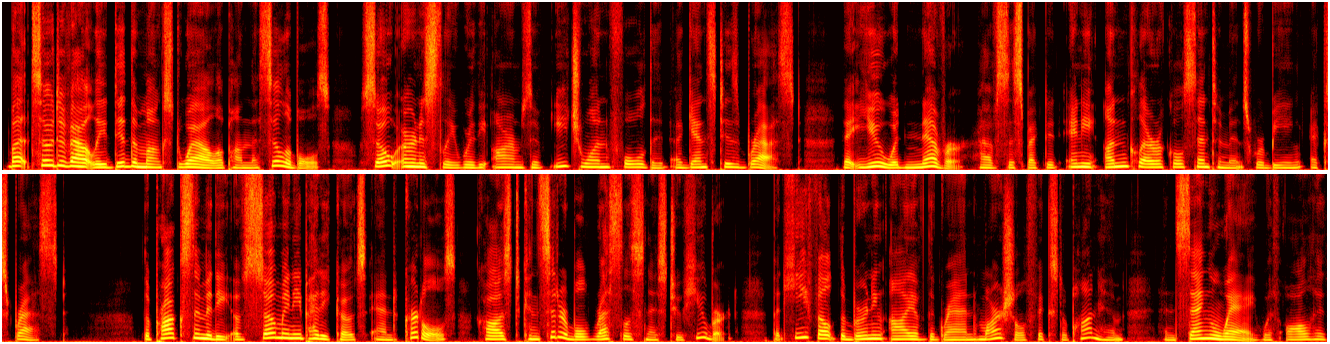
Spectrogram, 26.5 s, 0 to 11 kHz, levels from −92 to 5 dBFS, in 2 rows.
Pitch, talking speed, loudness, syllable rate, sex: 205 Hz, 150 wpm, -19 LUFS, 4.7 syllables/s, female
